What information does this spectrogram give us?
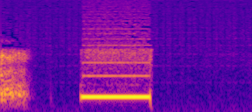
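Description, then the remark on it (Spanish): A single loud, steady electronic beep from a phone during a phone call, lasting about a third of a second, with a brief burst of noisy sound just before it and silence after. “Sí, hace un ruido tu teléfono.”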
